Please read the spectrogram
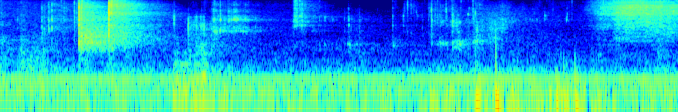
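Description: Water poured from a plastic bottle into a thin plastic cup, a hissy splashing near the end. It comes after two sharp clicks about half a second apart, less than a second in, as the plastic bottle and cup are handled on the table.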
